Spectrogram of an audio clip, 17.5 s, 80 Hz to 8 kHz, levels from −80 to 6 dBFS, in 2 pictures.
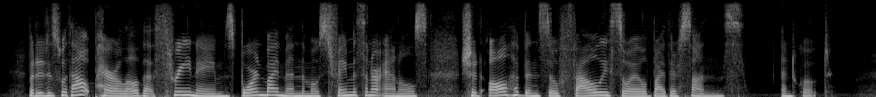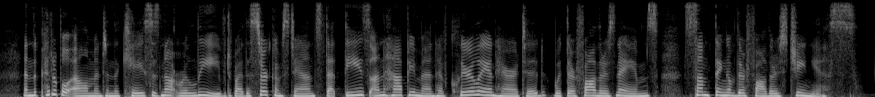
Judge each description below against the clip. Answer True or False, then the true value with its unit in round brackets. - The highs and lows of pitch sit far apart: False (4.0 semitones)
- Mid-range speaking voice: False (215 Hz)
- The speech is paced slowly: False (190 wpm)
